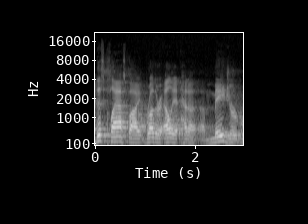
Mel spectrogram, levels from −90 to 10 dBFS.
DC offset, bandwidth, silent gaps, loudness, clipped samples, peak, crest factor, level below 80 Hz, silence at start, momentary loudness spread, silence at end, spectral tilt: under 0.1%; 8.8 kHz; none; -17 LUFS; under 0.1%; 0 dBFS; 16 dB; -62 dBFS; 0 s; 9 LU; 0 s; -6.5 dB/octave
